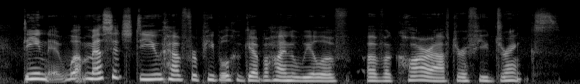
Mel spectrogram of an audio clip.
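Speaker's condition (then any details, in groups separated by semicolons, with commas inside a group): No condition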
